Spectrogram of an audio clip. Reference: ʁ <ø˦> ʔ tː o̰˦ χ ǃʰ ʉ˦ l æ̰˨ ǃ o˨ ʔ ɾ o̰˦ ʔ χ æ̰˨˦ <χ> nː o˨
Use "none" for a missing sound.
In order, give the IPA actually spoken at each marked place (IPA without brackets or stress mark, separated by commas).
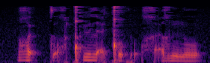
ø˦, ʁ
